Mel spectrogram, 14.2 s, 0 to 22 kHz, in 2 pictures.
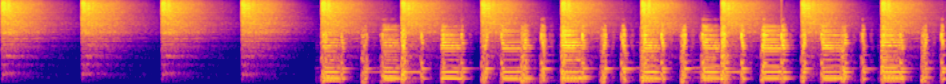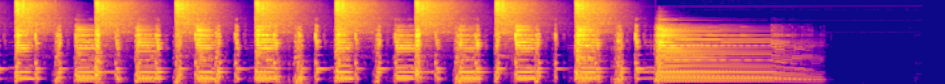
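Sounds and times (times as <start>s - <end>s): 
basic cutting strumming: 2.4s - 13.3s.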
